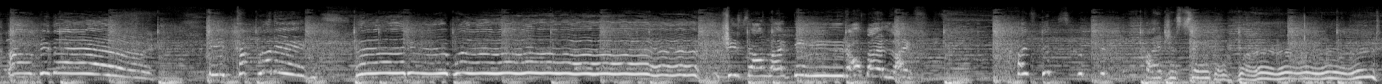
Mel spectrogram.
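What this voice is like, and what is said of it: Posh royal British singing voice. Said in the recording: “you sounded like a royal. You sounded like the queen.”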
